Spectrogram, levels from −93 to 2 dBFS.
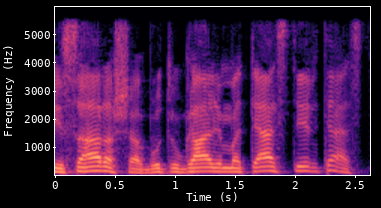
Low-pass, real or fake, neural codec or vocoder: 5.4 kHz; fake; codec, 16 kHz in and 24 kHz out, 2.2 kbps, FireRedTTS-2 codec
